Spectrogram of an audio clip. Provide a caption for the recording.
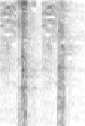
spogey robot walk
The sound a small robot named "Spogey" makes when he walks about on his two servo-controlled legs. A little bit Robocop Junior. Not so loud as to seem intimidating.
mechanical, robot, robot-walk, robot-walking, machine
